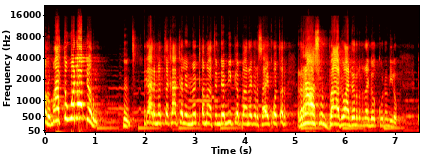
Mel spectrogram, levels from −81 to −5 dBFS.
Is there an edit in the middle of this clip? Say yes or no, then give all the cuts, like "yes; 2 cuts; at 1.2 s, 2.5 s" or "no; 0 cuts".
yes; 1 cut; at 2.0 s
